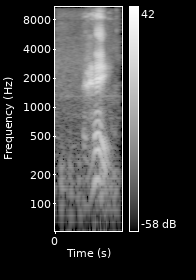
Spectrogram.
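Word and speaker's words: ה: of creation the letter the way that you pronounce hey is hey just like you say hey how you doing hey h-e-y so hey is the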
